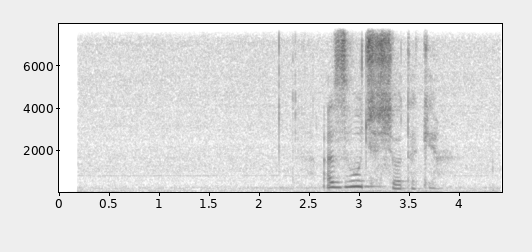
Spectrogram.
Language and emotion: Russian, sad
